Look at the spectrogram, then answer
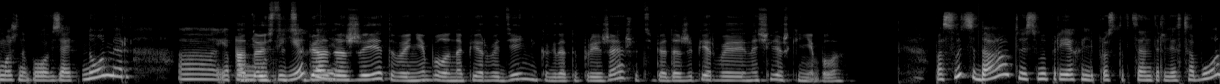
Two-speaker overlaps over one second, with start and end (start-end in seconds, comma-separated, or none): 2.4-3.5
